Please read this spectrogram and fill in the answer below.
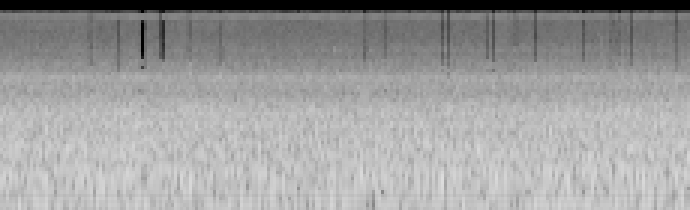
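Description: Steady drone inside a semi truck's cab while driving on a snow-covered highway: diesel engine and tyre noise at an even level.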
